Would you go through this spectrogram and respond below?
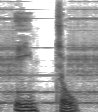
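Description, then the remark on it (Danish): A doorbell rings twice in quick succession, each ring a buzzy, harmonic tone lasting about a third of a second, the second starting with a sharp click. “Ringeklokken bimler.”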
